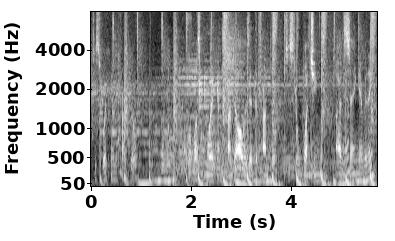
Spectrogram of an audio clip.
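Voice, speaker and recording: Interviewed in his own bar over loud music, a man campaigning for mayor gives rambling, hesitant answers full of restarts. His voice is on the low side, expressive, and racing.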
